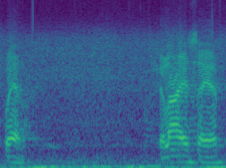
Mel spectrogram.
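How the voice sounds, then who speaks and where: An actor playing a calm, commanding party official in a measured, deliberate 1950s radio drama style. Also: male voice, fairly low pitch. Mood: composed, probing. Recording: noisy, dull 1950s radio recording.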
